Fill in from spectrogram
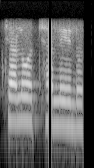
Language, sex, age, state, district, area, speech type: Hindi, female, 18-30, Uttar Pradesh, Prayagraj, rural, conversation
